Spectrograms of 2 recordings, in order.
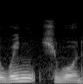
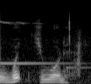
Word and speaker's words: Wychwood: Now, I think it was actually pronounced Ascot under Winchwood, but there's no N in winchwood. It's actually Witchwood.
